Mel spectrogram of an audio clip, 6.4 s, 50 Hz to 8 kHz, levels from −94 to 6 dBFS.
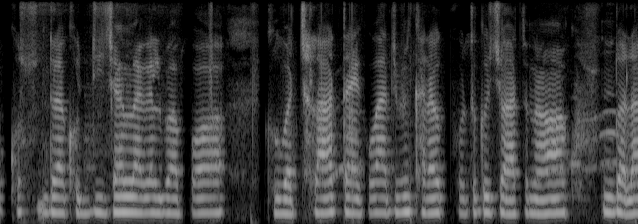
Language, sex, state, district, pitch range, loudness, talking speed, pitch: Hindi, female, Uttar Pradesh, Deoria, 195-205 Hz, -35 LUFS, 195 wpm, 200 Hz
